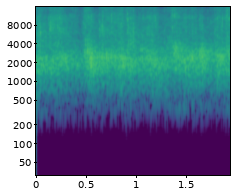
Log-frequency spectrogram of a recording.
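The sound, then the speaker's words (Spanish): Loud audience applause during a sermon, a dense, steady wash of many hands clapping at once with no breaks, sustained for the full two seconds with no voices. “¿Cuánto le un aplauso fuerte?”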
